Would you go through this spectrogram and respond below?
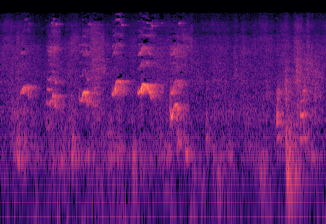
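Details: Golden Retriever puppies, three weeks old, from a litter of fourteen raised by their mother; a quick run of about six high, squeaky whimpers over two seconds, followed by soft rustling and one faint squeak.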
